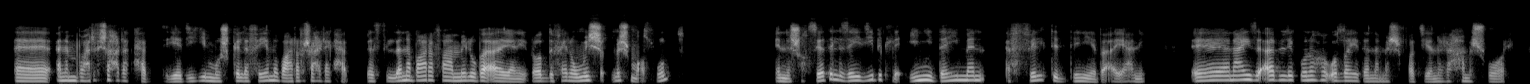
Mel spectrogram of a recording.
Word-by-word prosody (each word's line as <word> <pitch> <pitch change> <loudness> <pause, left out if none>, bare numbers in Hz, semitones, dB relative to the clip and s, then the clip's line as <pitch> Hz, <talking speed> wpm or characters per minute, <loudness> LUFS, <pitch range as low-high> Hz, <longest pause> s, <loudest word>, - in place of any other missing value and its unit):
آآ 150 -2 +3
أنا 180 0 +2
ما 180 - +1
باعرفش 170 -2 0
أحْرِج - - -2
حد - - -3
هي 140 +2 0
دي 150 +5 -6
المشكلة 160 0 +1
فيّا 165 +3 -2
ما 190 - 0
باعرفش 160 +1 +2
أحْرِج 155 -2 -3
حد، - - -4 0.2
بس 150 0 -6
اللي 155 +2 +1
أنا 195 +3 +3
باعرف 195 0 0
أعمله 180 0 +1
بقى 155 -4 +6
يعني 130 -3 -2
رد 155 0 0
فعل 180 +3 -4
ومش 180 +3 +6
مش - - +4
مقصود، - - -5 1.1
إن 150 - +1
الشخصيات 170 - +2
اللي 225 -4 +1
زي 175 +2 +1
دي 185 +4 -4
بتلاقيني 205 -2 0
دايمًا 200 +4 0 0.2
قفِّلت 195 +4 -5
الدنيا 145 -1 -3
بقى، - - -3
يعني 130 0 -6 0.4
آآ 195 +4 +2
أنا 205 +1 +2
عايزة 215 0 +4
أقابلِك 205 -1 +2
ونخ 200 +1 -1
والله 175 -3 -1
ده 140 -3 -5
أنا 140 0 -7
مش - - +1
فاضية 130 - -7
أنا 135 +2 -8
راحة 145 +2 -6
مشْوار، 140 -3 -3
170 Hz, 195 wpm, -24 LUFS, 150-195 Hz, 1.1 s, بقى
